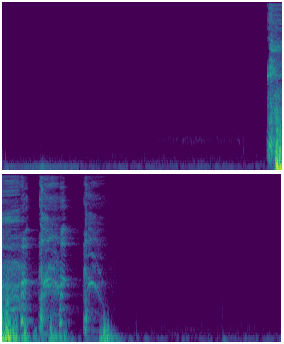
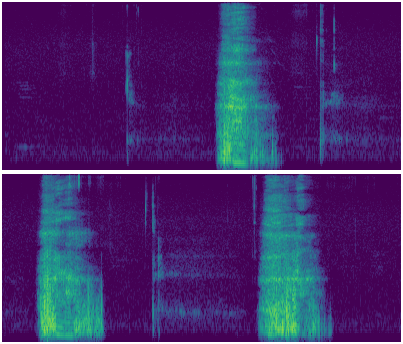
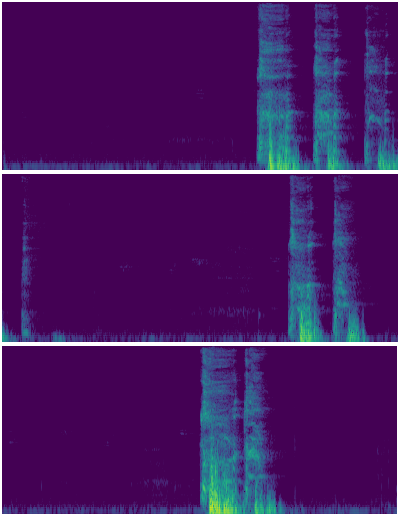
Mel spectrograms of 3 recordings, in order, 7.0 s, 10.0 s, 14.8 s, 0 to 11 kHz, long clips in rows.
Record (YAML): cough_length: 7.0 s
cough_amplitude: 32768
cough_signal_mean_std_ratio: 0.2
exhalation_length: 10.0 s
exhalation_amplitude: 32768
exhalation_signal_mean_std_ratio: 0.33
three_cough_length: 14.8 s
three_cough_amplitude: 32768
three_cough_signal_mean_std_ratio: 0.23
survey_phase: alpha (2021-03-01 to 2021-08-12)
age: 18-44
gender: Male
wearing_mask: 'No'
symptom_cough_any: true
symptom_fatigue: true
symptom_headache: true
symptom_onset: 3 days
smoker_status: Never smoked
respiratory_condition_asthma: false
respiratory_condition_other: false
recruitment_source: Test and Trace
submission_delay: 2 days
covid_test_result: Positive
covid_test_method: RT-qPCR
covid_ct_value: 24.8
covid_ct_gene: ORF1ab gene
covid_ct_mean: 25.5
covid_viral_load: 4400 copies/ml
covid_viral_load_category: Minimal viral load (< 10K copies/ml)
